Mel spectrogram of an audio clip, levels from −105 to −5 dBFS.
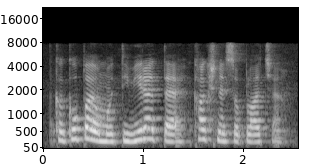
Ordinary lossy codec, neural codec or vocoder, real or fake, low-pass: none; none; real; none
